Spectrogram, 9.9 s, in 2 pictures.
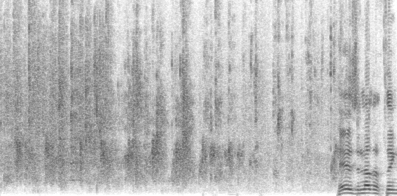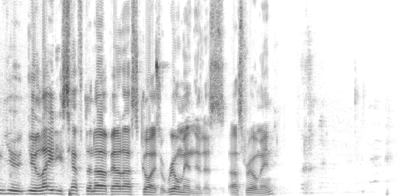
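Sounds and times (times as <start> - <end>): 
audience round of applause: 0.0 - 5.4
speech: 4.2 - 8.9.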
